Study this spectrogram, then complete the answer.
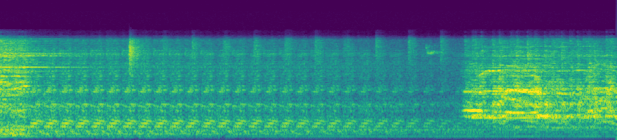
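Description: Rhythmic dance music plays from a television loudspeaker.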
